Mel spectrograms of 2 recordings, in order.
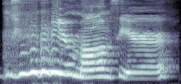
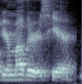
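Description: First: Much louder, higher, slow drawn-out call; mock officer call. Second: Said in the usual way. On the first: Shown as a demonstration. The officer calls to Alexis, hammed-up drawn-out call. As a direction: ham up the desk officer's announcement.

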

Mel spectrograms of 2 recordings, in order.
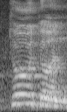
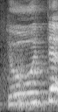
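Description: First: توت said as "tootun"; damma tanween. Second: توت ending on released t; sukun ending. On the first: Teacher tests pupils, توت ending in -un. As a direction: add -un to توت. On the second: Teacher tests pupils, توت stopped on t. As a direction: say توت with no final vowel. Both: Shown as a demonstration. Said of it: "نطقت تاء وتاء".

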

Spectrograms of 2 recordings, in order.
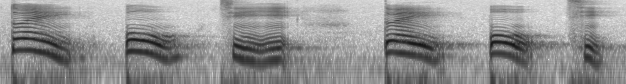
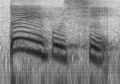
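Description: First: "tui bù chỉ" stretched out very slowly, syllable by syllable; slow practice drill. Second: Said in the usual way. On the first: Shown as a demonstration. Teacher drills learners on "tui bù chỉ", very slow and deliberate. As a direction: spell it out slowly so students can copy "tui bù chỉ".

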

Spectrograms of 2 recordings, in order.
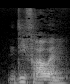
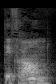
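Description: First: "die Frauen" in two full syllables; standard German. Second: "Die Frauen" squeezed to "de Fraun"; short die, merged ending in "Frauen"; Austrian dialect. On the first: Teacher giving the plural, standard "die Frauen". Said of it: "In the standard German". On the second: Teacher modelling dialect plural, "Die Frauen" as de Fraun. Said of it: "In the Austrian dialect". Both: Shown as a demonstration.

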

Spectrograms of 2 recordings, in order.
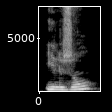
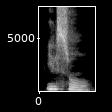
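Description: First: "ils ont" said "eel-zon"; careful teacher's "ils ont", z in the link; voiced z liaison. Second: "Ils sont" with a voiceless s, "eel son"; careful teacher's "Ils sont", s as in sun; clear s sound. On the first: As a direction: join "ils" to "ont" with a buzzing z. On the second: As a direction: contrast it with a crisp s in "sont". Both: Shown as a demonstration. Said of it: "widać, że to jest jednak pewna różnica".

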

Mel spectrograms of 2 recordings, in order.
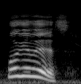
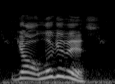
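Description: First: Higher, louder, jolted exclaim; startled call. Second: Said in the usual way. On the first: Real, not acted. Startled farmer calls to viewers about the dog. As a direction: blurt it out, still shaken by the scare.

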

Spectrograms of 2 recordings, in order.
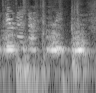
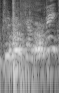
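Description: First: Higher, louder repeat of the warning; firmer warning. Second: Louder command to a dog; firm warning. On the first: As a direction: warn the dog again, more forcefully. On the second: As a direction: warn the dog off, firmly. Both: Real, not acted. Warning the pit bull.

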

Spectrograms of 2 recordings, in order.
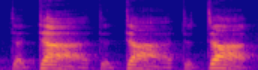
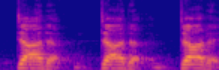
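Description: First: Sung drum rhythm "da-da", the second "da" of each pair hit harder; accent on the second note. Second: Sung drum rhythm "da-da", the first "da" of each pair hit harder; accent on the first note. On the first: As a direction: vocalize the shuffle, leaning on the second "da". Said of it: "it was the second note with the left hand". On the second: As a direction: vocalize the shuffle, leaning on the first "da". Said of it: "the first note". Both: Shown as a demonstration.

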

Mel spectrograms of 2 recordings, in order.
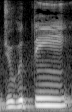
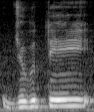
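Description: First: ਜੁਗਤੀ with a nasalised final ee; wrong nasal ending. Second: ਜੁਗਤੀ slow, with an oral final ee; no nasal ending. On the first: Teacher shows what not to say, ਜੁਗਤੀ ending nasal. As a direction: nasalise the last vowel of ਜੁਗਤੀ. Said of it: "ਇਹਨੂੰ ਜੁਗਤੀ ਨਹੀਂ ਕਹਿਣਾ". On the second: Teacher corrects the reading, ਜੁਗਤੀ without nasal ending. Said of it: "ਬਿੰਦੀ ਨਹੀਂ ਲਾਉਣੀ". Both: Shown as a demonstration.

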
